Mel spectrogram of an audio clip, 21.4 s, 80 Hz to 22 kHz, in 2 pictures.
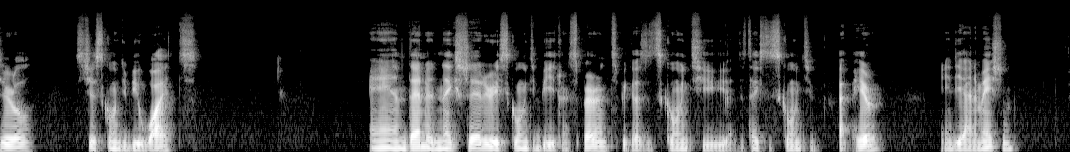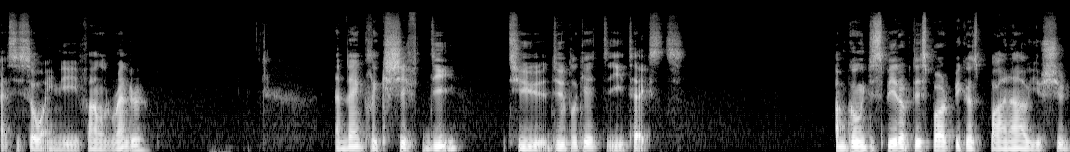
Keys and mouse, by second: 3.9-5.8 drag, 7.4-9.2 drag, 12.1 shift+z, 14.7 shift+z, 19.0 shift+d, 21.0 Tab.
